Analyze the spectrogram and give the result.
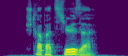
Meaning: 1. comparative degree of strapaziös 2. inflection of strapaziös: strong/mixed nominative masculine singular 3. inflection of strapaziös: strong genitive/dative feminine singular
- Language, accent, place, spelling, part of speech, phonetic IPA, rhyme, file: German, Germany, Berlin, strapaziöser, adjective, [ˌʃtʁapaˈt͡si̯øːzɐ], -øːzɐ, De-strapaziöser.ogg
